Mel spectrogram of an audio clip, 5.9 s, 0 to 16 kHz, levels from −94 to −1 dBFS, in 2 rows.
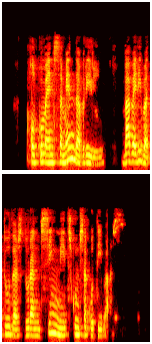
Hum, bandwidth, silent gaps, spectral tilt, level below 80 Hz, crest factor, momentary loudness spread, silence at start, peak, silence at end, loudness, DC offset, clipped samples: none; 7.8 kHz; 2.09-2.13 s, 2.34-2.39 s; -4.5 dB/octave; -60 dBFS; 18 dB; 12 LU; 0.5 s; -2 dBFS; 0.55 s; -19 LUFS; under 0.1%; under 0.1%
